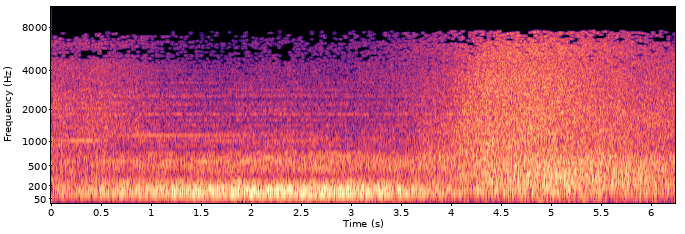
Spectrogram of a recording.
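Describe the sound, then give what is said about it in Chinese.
Stormy ocean waves under dark clouds roar in a steady, dense wash of surf, rumbling low at first before a bigger wave crashes in brighter and hissing near the end, huge waves rising from the deep sea and striking a small boat. No voices. “忽然大海变了脸色，天上乌云密布，海面上波浪汹涌，一排排滔天巨浪从海的深处升起，恶狠狠地扑向小船，从它背后袭来，劈头盖顶的砸向了小船。”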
